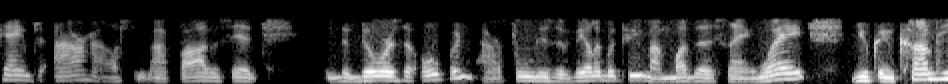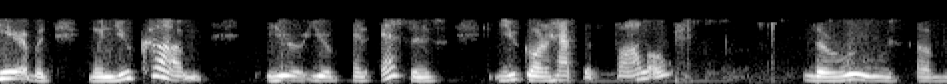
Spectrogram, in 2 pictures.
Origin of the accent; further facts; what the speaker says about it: Chicago, Illinois, United States; If she was going to sacrifice, he would go, and he would go in from Chicago. I'm from Chicago.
